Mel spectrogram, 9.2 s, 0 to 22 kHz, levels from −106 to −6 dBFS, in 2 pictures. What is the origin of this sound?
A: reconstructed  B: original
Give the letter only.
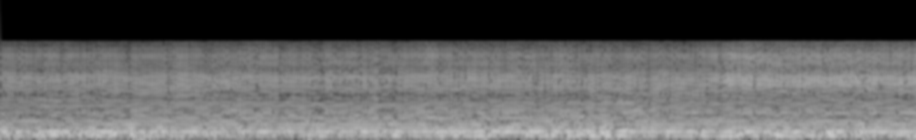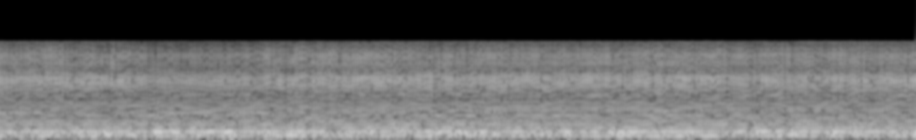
A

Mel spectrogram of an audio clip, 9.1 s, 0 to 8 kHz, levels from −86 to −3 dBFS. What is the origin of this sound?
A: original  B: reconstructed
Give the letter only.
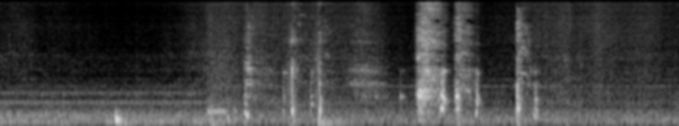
A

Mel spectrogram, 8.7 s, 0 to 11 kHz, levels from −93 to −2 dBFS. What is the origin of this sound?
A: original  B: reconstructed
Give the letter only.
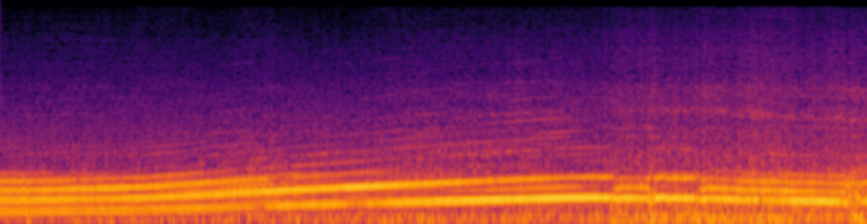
A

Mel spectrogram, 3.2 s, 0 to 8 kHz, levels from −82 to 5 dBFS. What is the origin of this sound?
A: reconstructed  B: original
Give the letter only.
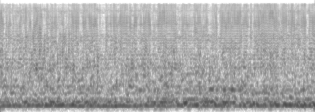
A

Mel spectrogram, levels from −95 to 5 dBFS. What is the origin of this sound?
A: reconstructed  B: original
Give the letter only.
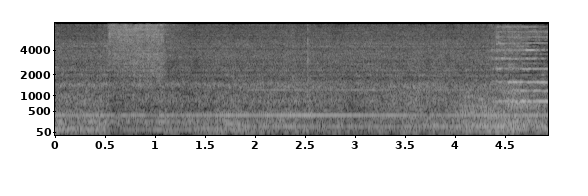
A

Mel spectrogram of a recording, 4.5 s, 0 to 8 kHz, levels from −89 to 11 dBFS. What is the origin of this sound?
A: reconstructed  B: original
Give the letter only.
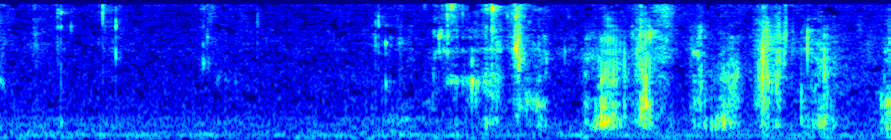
A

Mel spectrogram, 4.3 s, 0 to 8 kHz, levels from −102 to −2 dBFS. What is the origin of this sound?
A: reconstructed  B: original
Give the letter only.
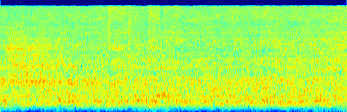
A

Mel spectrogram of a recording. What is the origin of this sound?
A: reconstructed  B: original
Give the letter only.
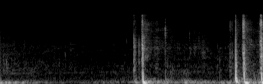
B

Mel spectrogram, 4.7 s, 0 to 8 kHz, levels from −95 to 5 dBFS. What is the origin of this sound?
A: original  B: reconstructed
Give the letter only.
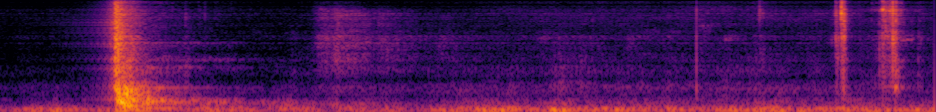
B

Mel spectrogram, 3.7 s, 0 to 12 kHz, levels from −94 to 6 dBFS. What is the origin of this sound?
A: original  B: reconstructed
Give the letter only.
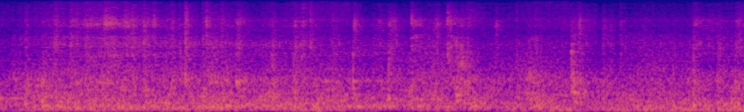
B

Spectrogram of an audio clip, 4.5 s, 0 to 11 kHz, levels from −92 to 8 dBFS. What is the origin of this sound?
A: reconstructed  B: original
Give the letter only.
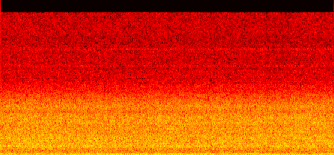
B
